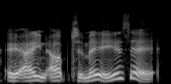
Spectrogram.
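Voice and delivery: a smug weasel of a man brushing her off; rough dealer. Acted. Branson dismissing Io's complaint, smug and rough.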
